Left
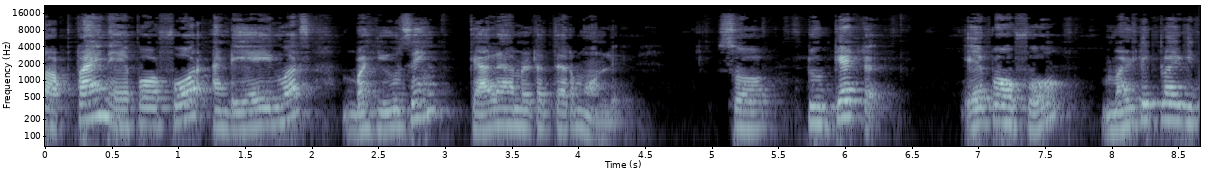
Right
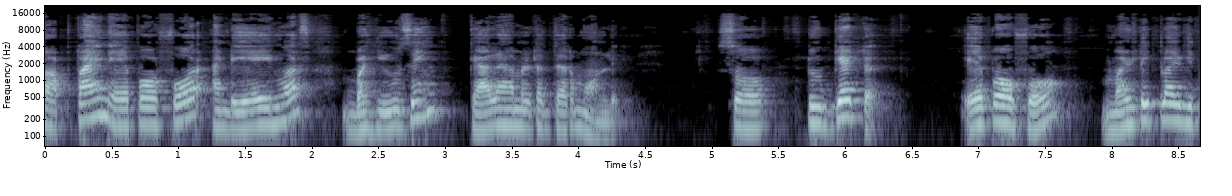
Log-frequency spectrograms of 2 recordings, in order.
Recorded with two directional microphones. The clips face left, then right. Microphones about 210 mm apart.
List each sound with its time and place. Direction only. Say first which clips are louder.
0.0 s speech: right 3 dB; 45° right (ahead or behind)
